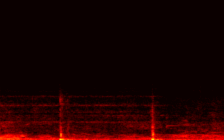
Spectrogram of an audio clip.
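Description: A volleyball being struck during a rally: two sharp smacks about a second apart, over voices and chatter from players and spectators.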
